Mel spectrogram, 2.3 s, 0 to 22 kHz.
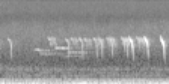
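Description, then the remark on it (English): Rapid, high-pitched chitter notes from wild birds calling near decoys at 10:23, a quick irregular series of short descending chirps with a few thin whistled tones mixed in, over a low steady rumble with no voices. “I'm getting a lot of calling from the decoys, and those are chitter notes of the wild bird.”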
